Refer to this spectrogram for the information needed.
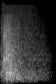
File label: swim; smite; poseidon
